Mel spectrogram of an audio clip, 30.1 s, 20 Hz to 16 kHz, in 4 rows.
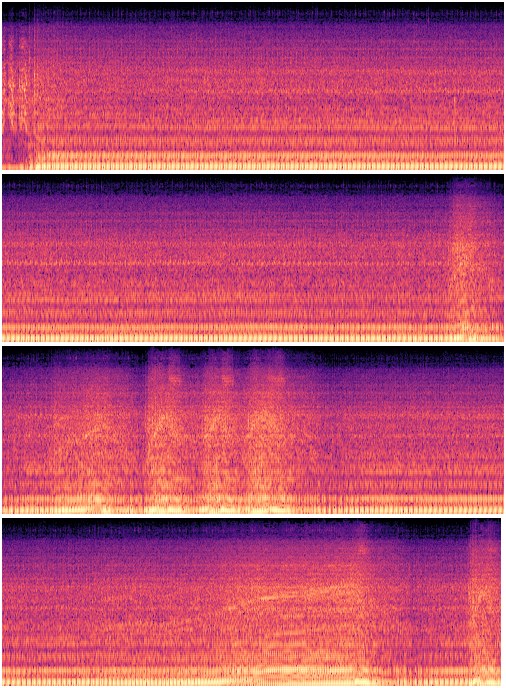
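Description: Yamaha MT-07's 689 cc parallel-twin engine breathing through its stock exhaust, idling steadily. About halfway through, a series of quick throttle blips. Near the end, one longer rev that climbs and then drops back to idle.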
